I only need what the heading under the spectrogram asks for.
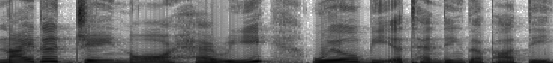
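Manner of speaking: plain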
